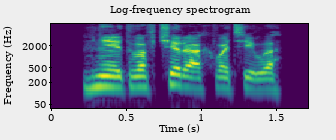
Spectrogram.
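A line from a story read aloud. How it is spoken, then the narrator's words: Groaning. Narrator (Russian): простонал Скай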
